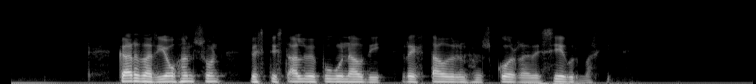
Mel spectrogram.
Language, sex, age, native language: Icelandic, male, 50-59, Icelandic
